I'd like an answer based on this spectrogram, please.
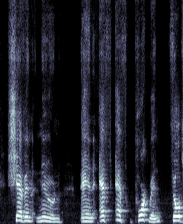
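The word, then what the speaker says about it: Chevboird: Nate Christian shev Boyd it looks like Chef Boyd Rd but the the way it's spelled is c h v b o i r d chevan noon and FF porkman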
